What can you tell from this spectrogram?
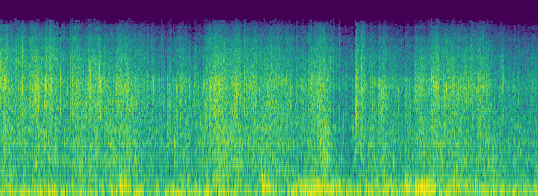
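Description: Heavy rain falling on a car's roof and windshield, heard from inside the cabin as a steady hiss, with a faint soft knock about every second and a half.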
